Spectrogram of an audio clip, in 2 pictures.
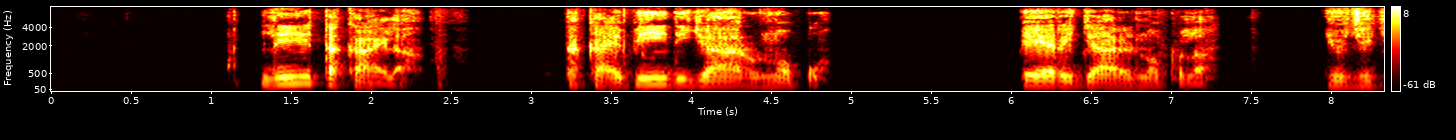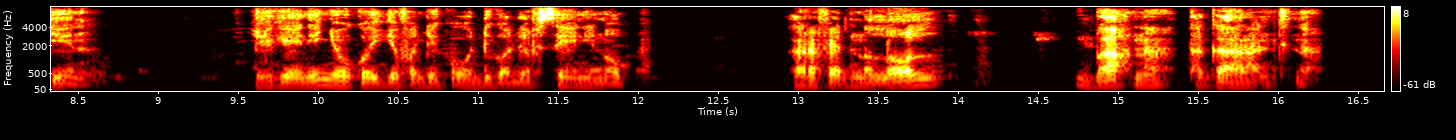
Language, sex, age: Wolof, male, 25-35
